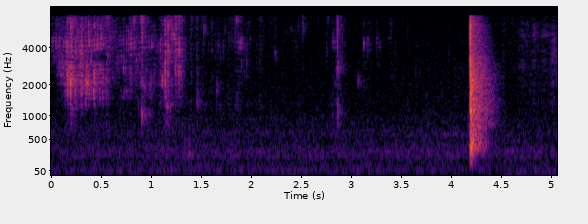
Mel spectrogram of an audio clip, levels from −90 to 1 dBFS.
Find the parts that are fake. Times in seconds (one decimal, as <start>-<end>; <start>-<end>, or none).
none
